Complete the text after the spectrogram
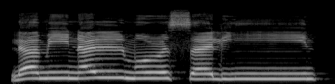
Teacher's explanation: یہاں پر یا مدہ ہو رہا ہے، یا ساکن سے پہلے زیر ہے، تو ہم اسے 2 یا 3 حرکت کی بابر کھینچ کے پڑھیں گے.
